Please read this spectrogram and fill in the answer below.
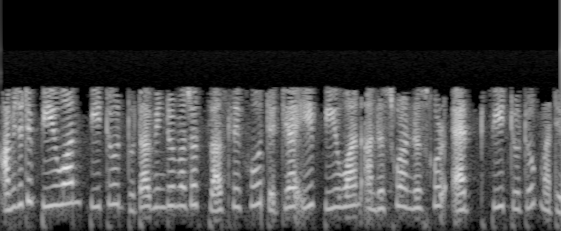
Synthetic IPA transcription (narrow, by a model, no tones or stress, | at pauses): a̰mizodipiwanpitudutabinduɹmazɔt̚plaslikʰõtetijaʔepiwanʔa̰ndəskuɹandəskuɹɛtpitutuk̚mati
